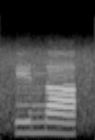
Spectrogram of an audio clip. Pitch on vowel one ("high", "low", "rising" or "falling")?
high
